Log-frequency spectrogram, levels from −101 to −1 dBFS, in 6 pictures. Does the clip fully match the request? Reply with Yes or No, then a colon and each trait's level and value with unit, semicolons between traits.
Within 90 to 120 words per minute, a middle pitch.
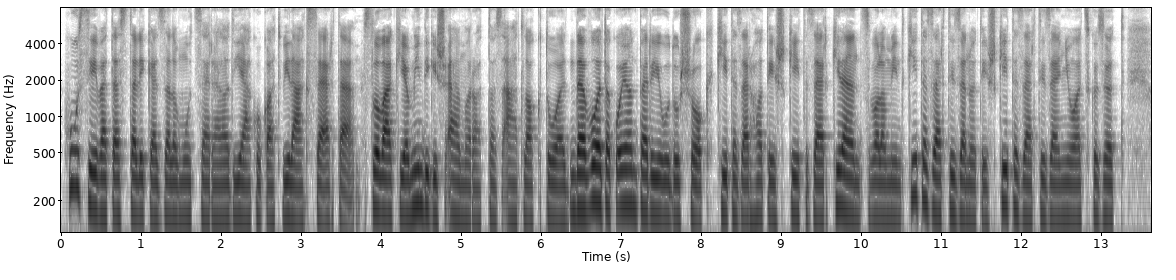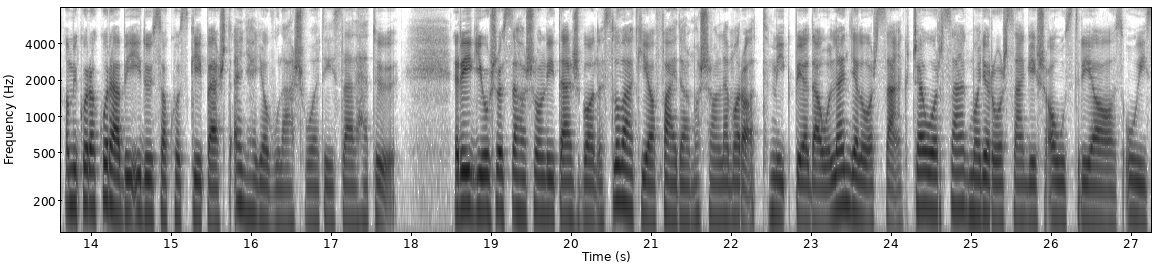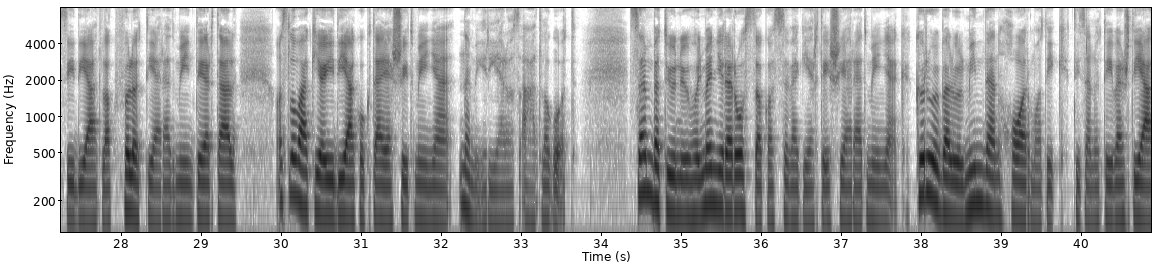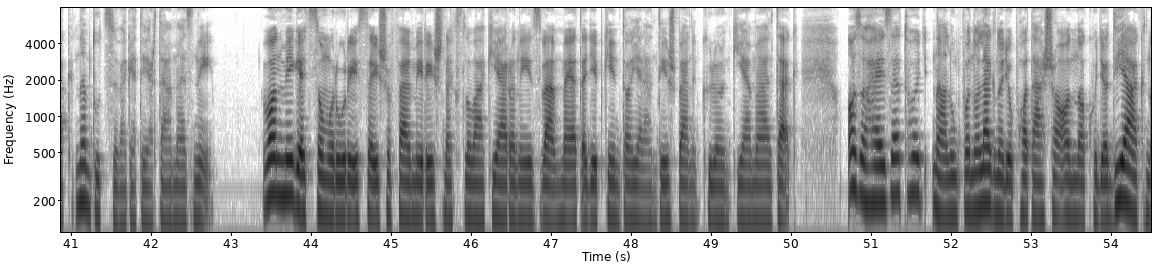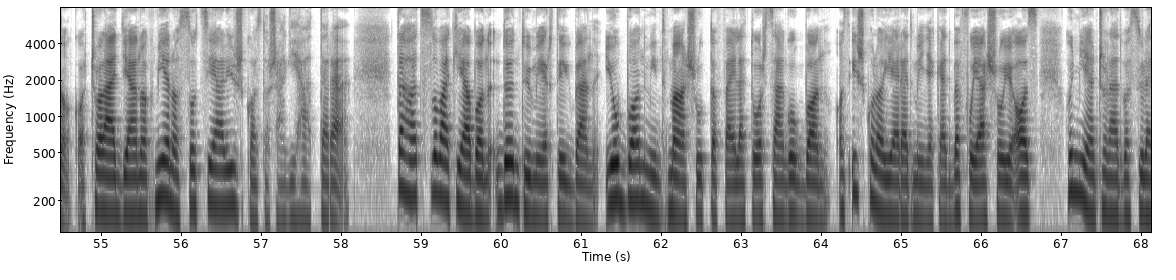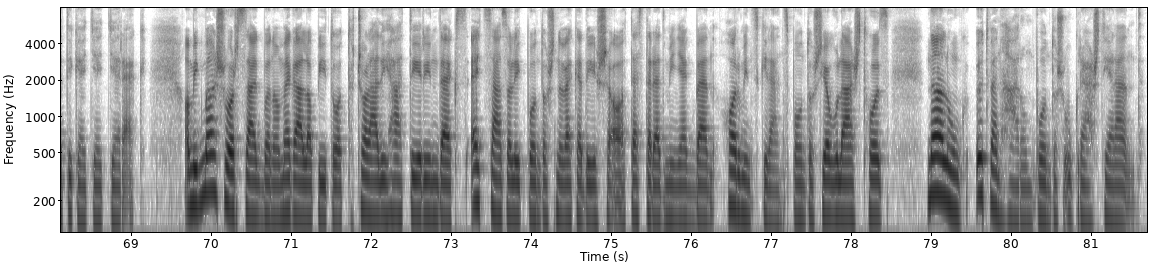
Yes: average, 115 wpm; medium, 145 Hz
